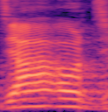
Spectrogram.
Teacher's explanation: जब हम जा और झा कहते हैं तो ज्यादा झनकार पैदा होती है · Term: सघोष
